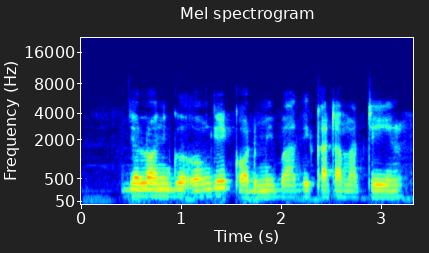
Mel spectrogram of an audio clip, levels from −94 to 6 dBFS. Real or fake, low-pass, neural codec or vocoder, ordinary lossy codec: fake; 19.8 kHz; codec, 44.1 kHz, 7.8 kbps, DAC; Opus, 64 kbps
